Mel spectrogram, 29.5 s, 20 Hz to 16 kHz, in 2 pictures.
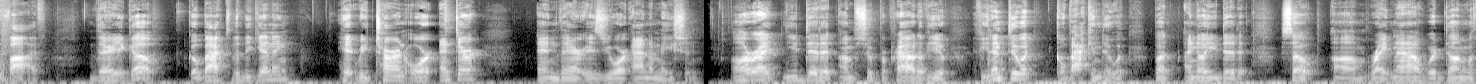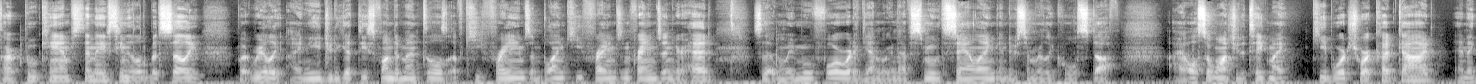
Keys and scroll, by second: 4.5 Return.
